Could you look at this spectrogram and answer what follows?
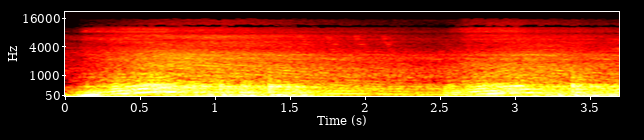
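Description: A 2016 BMW M240i engine revs up through twin exhaust pipes, a deep rumbling roar that rises, dips, then climbs again, loud and close.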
